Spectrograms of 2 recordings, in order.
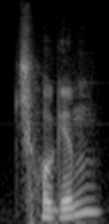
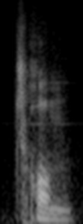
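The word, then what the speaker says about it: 조금: salt salt salt salt when pronounced quickly chogem often becomes chomp chomp okay this is an interesting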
